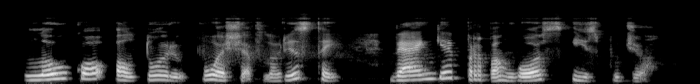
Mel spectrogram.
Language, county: Lithuanian, Klaipėda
